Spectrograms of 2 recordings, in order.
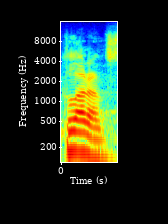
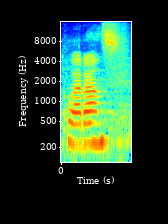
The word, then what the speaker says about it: Clarins: теперь буду бить и кларенс тоже чтобы заполнить надолго миль на произносится если бы это был американский бренд но так как кларанс бренд французский то немножечко по-другому сожалению к сожалению французский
